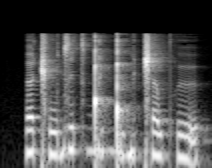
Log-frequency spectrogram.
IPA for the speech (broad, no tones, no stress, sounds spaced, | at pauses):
ɛ ǁ u d͡z i t͡s ɡ͡ǃ i ɡ͡ǃ y b i ǁ ɛ w pʰ ʉ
